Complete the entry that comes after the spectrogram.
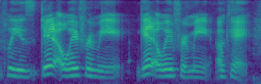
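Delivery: ordinary talk, nothing marked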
